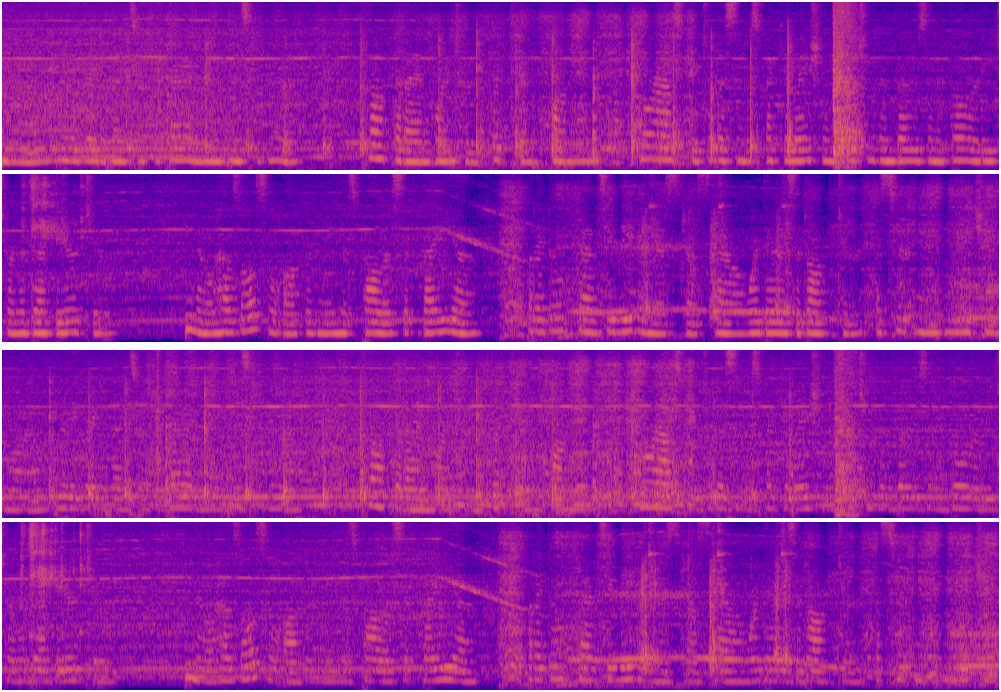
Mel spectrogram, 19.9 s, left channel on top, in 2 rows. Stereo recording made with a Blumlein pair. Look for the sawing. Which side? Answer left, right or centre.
right.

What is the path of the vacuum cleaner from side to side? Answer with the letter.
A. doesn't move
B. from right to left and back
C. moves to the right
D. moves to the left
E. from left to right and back
C.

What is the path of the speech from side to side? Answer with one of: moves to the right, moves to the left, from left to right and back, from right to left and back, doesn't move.
doesn't move.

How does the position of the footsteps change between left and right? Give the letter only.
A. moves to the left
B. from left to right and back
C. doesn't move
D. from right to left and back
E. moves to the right
A.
